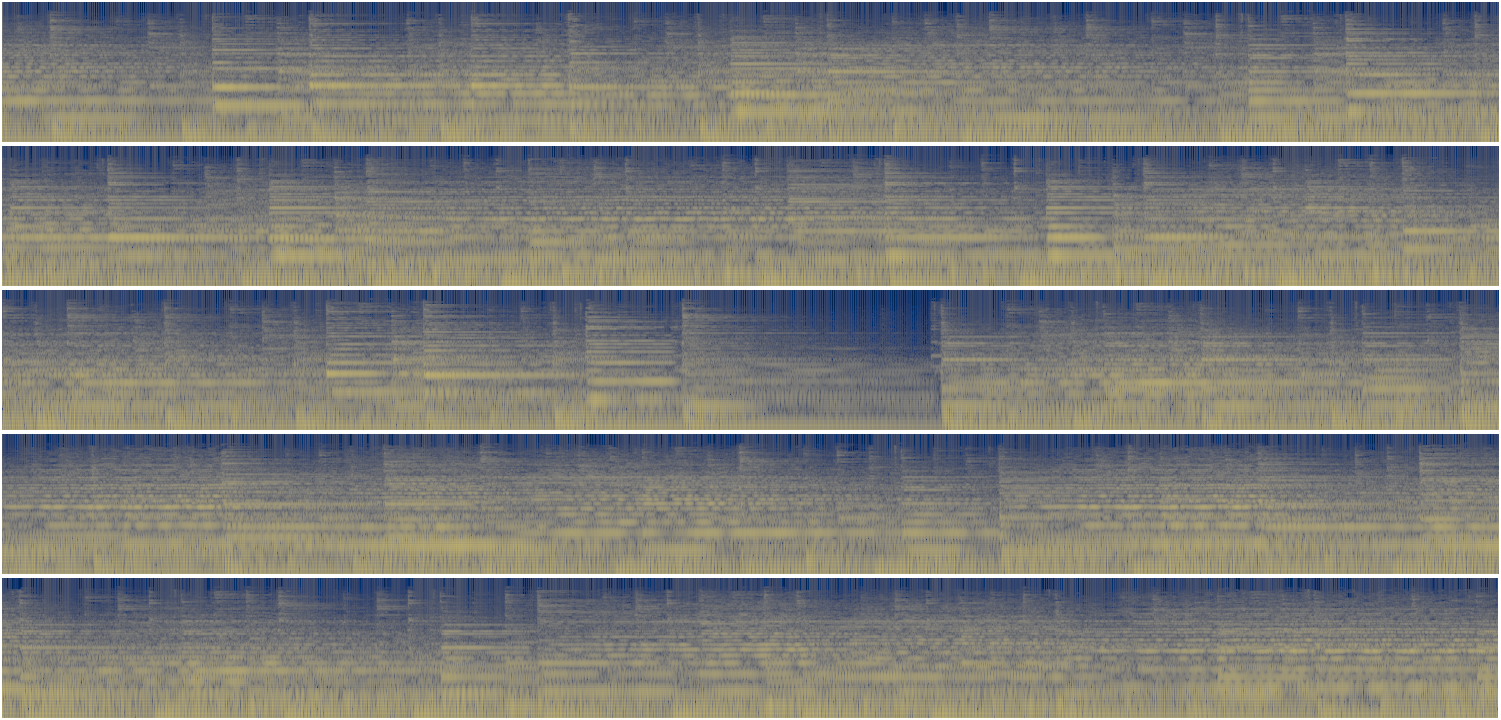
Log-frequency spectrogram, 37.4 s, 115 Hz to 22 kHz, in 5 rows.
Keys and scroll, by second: 4.9 Delete, 14.9 ctrl+c, 15.1 ctrl+v, 34.5 ctrl+=.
